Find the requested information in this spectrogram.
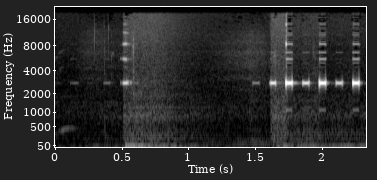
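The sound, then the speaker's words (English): Apple AirTag tracker alert triggered from the Find My app and held about two inches from the microphone: one tone with a decaying tail, then a quick run of five short, high-pitched electronic beeps. “here's my current AirTag one, which sounds like this.”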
